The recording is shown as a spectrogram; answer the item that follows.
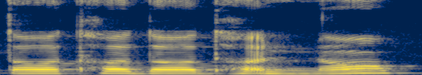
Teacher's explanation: त वर्ग का उच्चारण दंत से होता है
